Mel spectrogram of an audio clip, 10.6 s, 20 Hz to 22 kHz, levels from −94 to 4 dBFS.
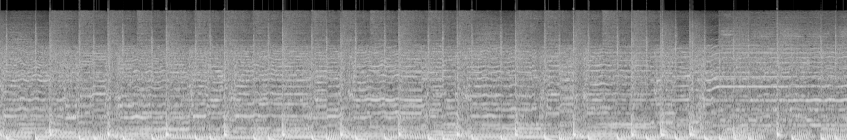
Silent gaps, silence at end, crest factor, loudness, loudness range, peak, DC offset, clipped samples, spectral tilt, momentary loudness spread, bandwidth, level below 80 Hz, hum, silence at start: none; 0 s; 8 dB; -9 LUFS; 0 LU; 0 dBFS; under 0.1%; 0.3%; -4.5 dB/octave; 1 LU; 17 kHz; -16 dBFS; none; 0 s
